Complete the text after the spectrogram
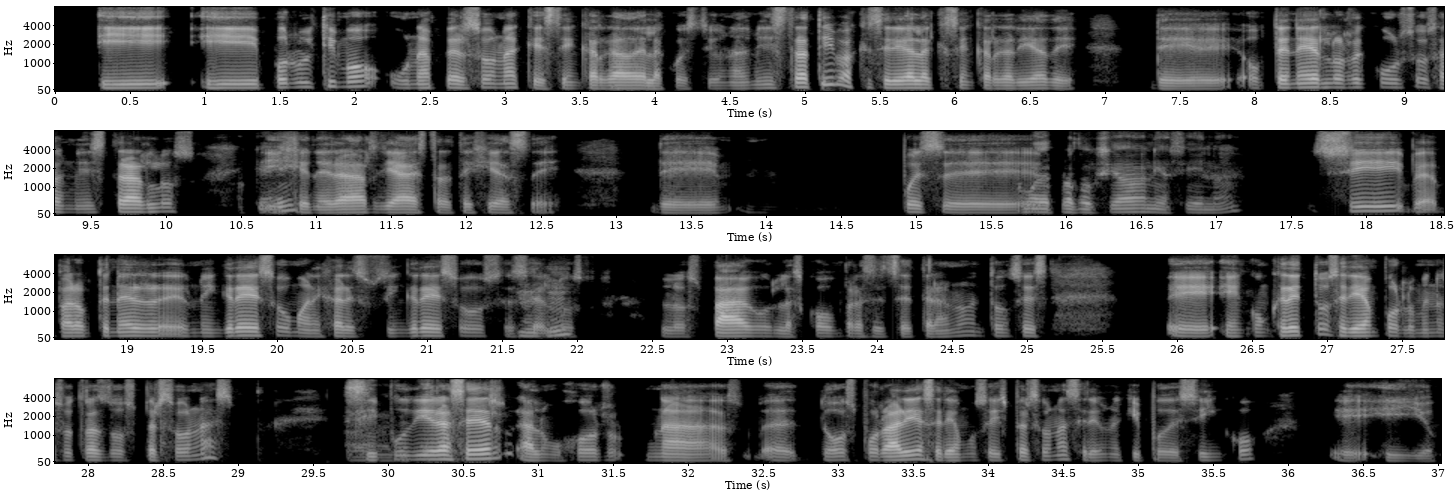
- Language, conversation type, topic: Spanish, advice, ¿Cómo puedo formar y liderar un equipo pequeño para lanzar mi startup con éxito?
- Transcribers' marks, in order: none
